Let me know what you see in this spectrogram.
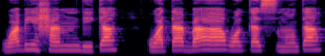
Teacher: اب دیکھیں میں نے با کو لمبا کیا، کیوں کیا؟ کیونکہ اس کے ساتھ الف تھا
